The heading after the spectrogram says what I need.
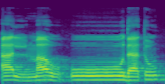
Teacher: میم کے بعد واو حروف لین ہے، واو ساکن سے پہلے زبر ہو، واو لین ہوتی ہے، واو لین کو لمبا نہیں کرتے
